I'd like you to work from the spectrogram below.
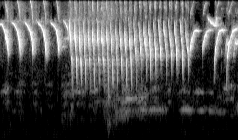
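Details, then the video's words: Canary giving a long, energetic song meant as a master lure for young canaries: several swooping downslurred whistles, then a long rapid buzzy trill, ending with a few more swoops. "PANCINGAN Kenari GACOR PANJANG Cuit CUIT Ini Ampuh Untuk MASTERAN PAUD Kenari Belajar BUNYI"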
